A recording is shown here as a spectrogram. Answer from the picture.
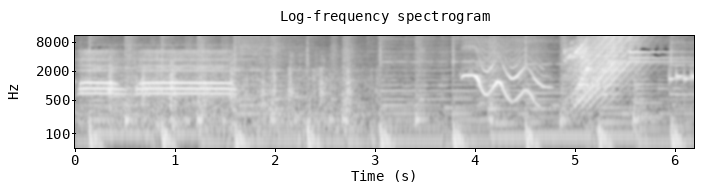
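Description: Children's background music with a steady beat. A cartoon train whistle sounds a three-note chord twice at the start. Later a wavering, falling whistle effect is followed near the end by a fast rising sweep.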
